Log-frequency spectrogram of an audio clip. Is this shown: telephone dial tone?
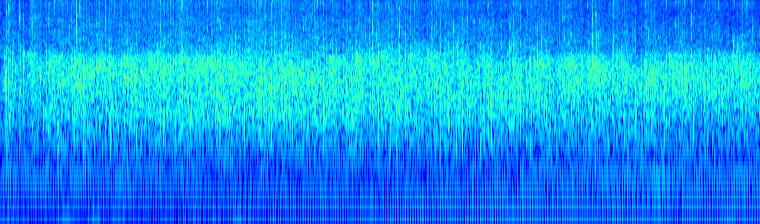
no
